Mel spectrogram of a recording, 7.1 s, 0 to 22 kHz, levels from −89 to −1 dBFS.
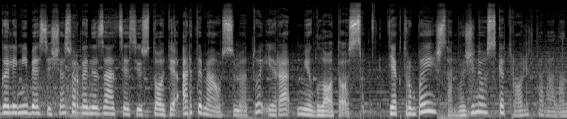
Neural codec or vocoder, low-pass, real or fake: none; 19.8 kHz; real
